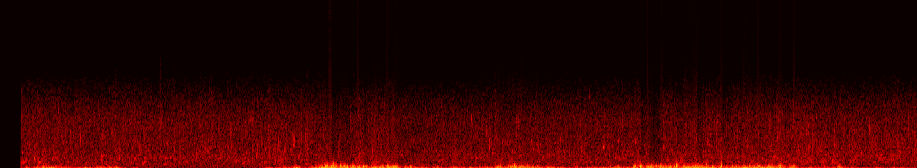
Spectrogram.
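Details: Low rumbling water and wind noise swells and fades in waves, with no animal calls heard.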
